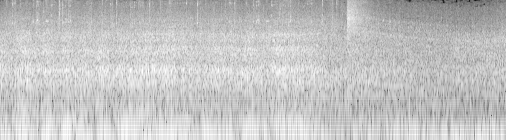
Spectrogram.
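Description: Tractor tyres roll over rough ground.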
